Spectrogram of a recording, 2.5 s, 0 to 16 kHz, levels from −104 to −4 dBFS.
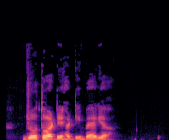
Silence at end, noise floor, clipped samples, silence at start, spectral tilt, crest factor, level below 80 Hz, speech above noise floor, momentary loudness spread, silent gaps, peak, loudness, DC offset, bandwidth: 0.9 s; -73 dBFS; under 0.1%; 0.35 s; -8 dB/octave; 18 dB; -82 dBFS; 48 dB; 9 LU; none; -8 dBFS; -26 LUFS; under 0.1%; 7.4 kHz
